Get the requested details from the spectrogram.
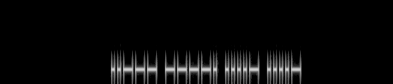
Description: Morse code, heard as a keyed tone, about 40 wpm, 700 Hz. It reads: 2944
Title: Numbers - 4-Digit 40wpm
